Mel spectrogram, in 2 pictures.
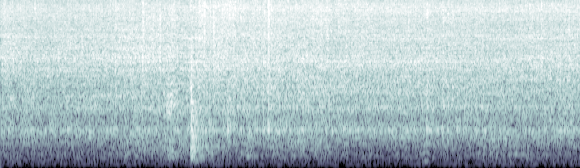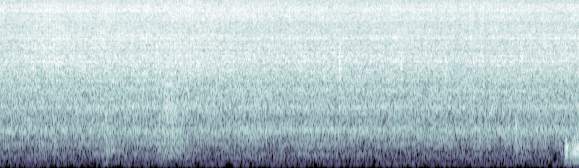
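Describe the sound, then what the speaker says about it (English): Skin of a spatchcocked turkey sears in a hot pan with a loud, steady sizzle and crackle, close up, broken by a few faint clunks of the bird being pressed and moved. "So the skin is searing."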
